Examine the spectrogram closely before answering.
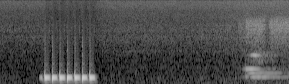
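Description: A quick run of seven short, evenly spaced electronic beeps, like a phone being dialed, followed after a pause by a steady buzzing ring tone from a call connecting.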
